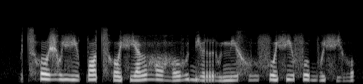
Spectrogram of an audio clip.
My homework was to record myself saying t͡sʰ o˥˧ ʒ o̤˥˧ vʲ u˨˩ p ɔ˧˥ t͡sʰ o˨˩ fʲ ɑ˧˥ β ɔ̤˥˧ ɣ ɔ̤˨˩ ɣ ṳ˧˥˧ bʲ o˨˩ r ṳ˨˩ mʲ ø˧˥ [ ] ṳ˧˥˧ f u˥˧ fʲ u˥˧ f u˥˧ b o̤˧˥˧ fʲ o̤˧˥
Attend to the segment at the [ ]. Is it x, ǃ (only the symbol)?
x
